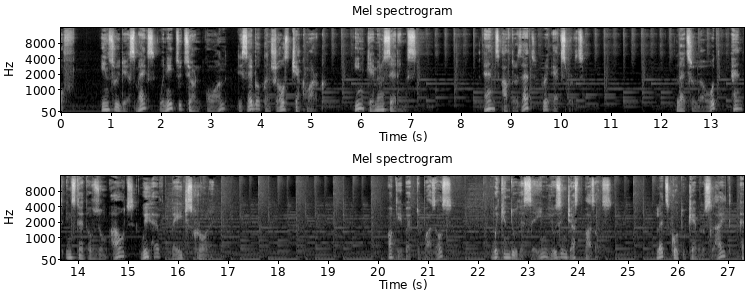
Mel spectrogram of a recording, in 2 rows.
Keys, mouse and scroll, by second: 2.6 click, 3.7 click, 6.5 click, 7.7 click, 9.0 click, 11.0 click, 12.0 click, 12.2 ctrl+r, 13.4-14.6 scroll, 15.5-18.1 scroll, 19.4 click, 21.2-22.3 scroll, 24.6 click, 25.5 click.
